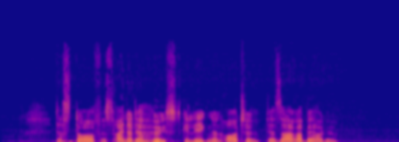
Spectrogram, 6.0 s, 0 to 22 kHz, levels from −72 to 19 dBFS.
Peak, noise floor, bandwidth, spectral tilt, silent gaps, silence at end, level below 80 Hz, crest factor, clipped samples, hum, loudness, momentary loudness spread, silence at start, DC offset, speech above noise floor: -2 dBFS; -59 dBFS; 15.5 kHz; -6 dB/octave; none; 0.95 s; -44 dBFS; 18 dB; under 0.1%; none; -20 LUFS; 12 LU; 0.85 s; under 0.1%; 39 dB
